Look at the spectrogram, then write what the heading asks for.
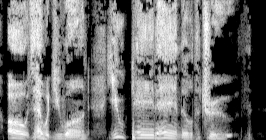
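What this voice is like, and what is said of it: Angry shouting impression of another's voice. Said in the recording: “doing a Jack Nicholson impression so I had an excuse to scream at him. Because you can be very angry doing a Jack Nicholson impression”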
